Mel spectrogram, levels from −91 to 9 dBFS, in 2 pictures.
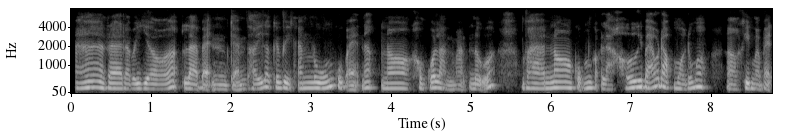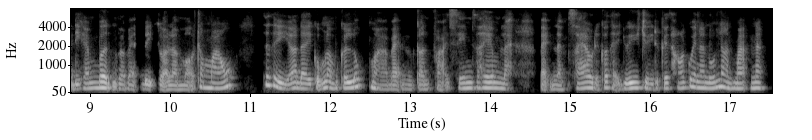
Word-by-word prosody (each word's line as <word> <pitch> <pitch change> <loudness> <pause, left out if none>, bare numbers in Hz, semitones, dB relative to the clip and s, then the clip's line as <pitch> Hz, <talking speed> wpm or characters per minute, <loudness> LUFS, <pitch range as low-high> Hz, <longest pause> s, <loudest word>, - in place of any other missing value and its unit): À, 205 +2 +2
ra 185 -1 +3
là 175 - -2
bây 175 +1 +1
giờ 170 -2 0
á 225 +5 +2
là 175 -3 +2
bạn 155 -1 -2
cảm 150 - -3
thấy 165 +3 -2
là 225 - +1
cái 200 -2 +1
việc 195 -3 +1
ăn 195 +1 +1
uống 195 +6 +5
của 195 - +1
bạn 145 -6 -2
á, 205 +1 0
nó 185 -1 0
không 180 -2 -6
có 200 - +4
lành 165 -9 -1
mạnh 155 - -8
nữa 175 - 0 0.3
và 185 -1 -1
nó 205 +2 +3
cũng, 195 +1 +1
gọi 200 - -5
là, 165 - -5
hơi 210 +4 +4
báo 230 +4 +1
động 245 - +3
rồi, 175 -3 -2
đúng 190 - +1
hông? 235 -1 +3 0.2
Ờ, 160 - -5
khi 185 - +3
mà 165 -3 -3
bạn - - -4
đi 160 - -1
khám 185 +3 -1
bệnh 200 -1 +6
và 165 - -5
bạn 155 -2 -7
bị, - - -2
gọi - - -1
là, 145 -1 -2
mỡ 145 0 -4
trong 215 -4 0
máu. 230 +9 0 0.3
Thế 300 - +4
thì 200 -10 +4
á 185 +4 0
đây 175 -2 0
cũng 185 - 0
là 210 - +2
một 190 - -3
cái 195 - +4
lúc 245 +6 +3
mà 195 -9 -3
bạn 150 0 -7
cần 155 - -5
phải - - -8
xem 185 +1 0
hem 200 0 +2
là 170 -3 -4 0.3
bạn - - -4
làm 145 -2 -6
sao 190 +4 0
để 185 - -6
có 205 - -2
thể 205 - -7
duy 190 +2 +4
trì 195 -4 -3
được 190 - -7
cái 185 - -1
thói 190 +1 -4
quen 235 -4 +1
ăn 195 -2 +2
uống 195 +3 +2
lành 205 -6 +2
mạnh 180 0 0
nè. 195 0 +1
190 Hz, 285 wpm, -25 LUFS, 170-200 Hz, 0.3 s, bệnh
